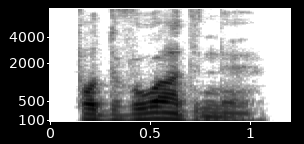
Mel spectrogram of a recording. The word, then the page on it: inférieur: [ɛ̃.fe.ʁjœʁ]; France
